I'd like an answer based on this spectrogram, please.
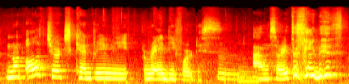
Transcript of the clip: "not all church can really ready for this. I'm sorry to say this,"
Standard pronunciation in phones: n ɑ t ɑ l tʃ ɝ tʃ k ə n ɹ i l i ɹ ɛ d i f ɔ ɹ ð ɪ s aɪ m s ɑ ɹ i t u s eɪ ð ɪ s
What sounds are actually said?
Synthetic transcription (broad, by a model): n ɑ t ɑ l tʃ ɝ tʃ k ə n ɹ i l i ɹ ɛ d i f ɔ ɹ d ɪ s aɪ m s ɑ ɹ i t u s eɪ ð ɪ s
